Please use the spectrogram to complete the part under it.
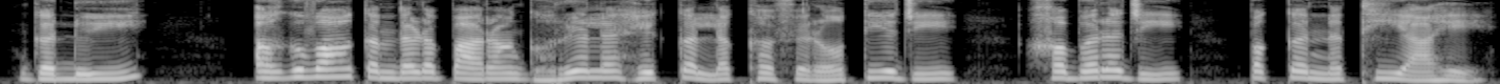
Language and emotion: Sindhi, neutral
